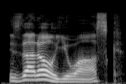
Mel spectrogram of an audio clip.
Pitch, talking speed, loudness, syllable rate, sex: 160 Hz, 240 wpm, -16 LUFS, 4.6 syllables/s, male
